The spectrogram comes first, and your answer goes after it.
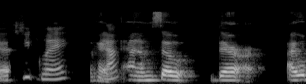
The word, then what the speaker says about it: giclée: I don't know if I'm saying that right. Giclée, I think that's how you say it. Giclée.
